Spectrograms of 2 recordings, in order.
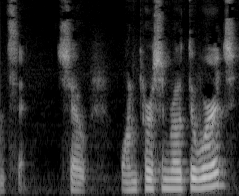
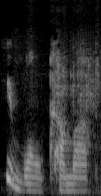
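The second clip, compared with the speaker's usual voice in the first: a hint of a mean brother, softer; lightly voiced unkind brother; 4 semitones lower, 6 dB quieter than usual. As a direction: say it with a mild sneer. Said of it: "He's not being as nice".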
